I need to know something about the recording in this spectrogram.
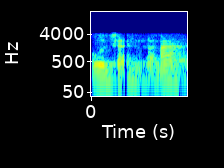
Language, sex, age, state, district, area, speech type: Kannada, male, 18-30, Karnataka, Tumkur, rural, conversation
